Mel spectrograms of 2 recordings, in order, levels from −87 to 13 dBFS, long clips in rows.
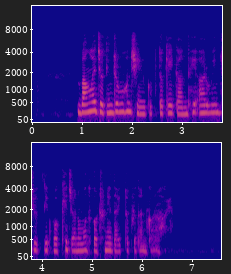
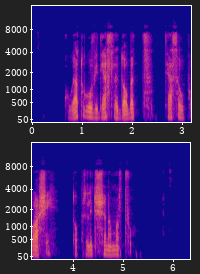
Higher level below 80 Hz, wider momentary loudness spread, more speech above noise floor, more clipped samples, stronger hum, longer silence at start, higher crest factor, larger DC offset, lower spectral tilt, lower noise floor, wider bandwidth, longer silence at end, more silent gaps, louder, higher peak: second, -82 dBFS vs -60 dBFS; second, 17 LU vs 20 LU; second, 47 dB vs 56 dB; neither; neither; first, 0.9 s vs 0.65 s; about the same, 22 dB vs 22 dB; neither; first, -4.5 dB/octave vs -3 dB/octave; first, -88 dBFS vs -82 dBFS; second, 7.4 kHz vs 10 kHz; second, 1.05 s vs 1.25 s; neither; second, -42 LUFS vs -25 LUFS; second, -20 dBFS vs -6 dBFS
